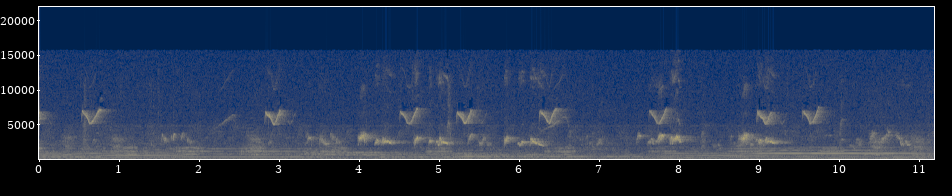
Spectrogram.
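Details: Red-whiskered bulbul during a trapping session for a flock-leading bird, 14 March 2016; lively warbling phrases come in bursts every second or two, while thin, sharp, higher chirps from another bird repeat over a faint constant hum.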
